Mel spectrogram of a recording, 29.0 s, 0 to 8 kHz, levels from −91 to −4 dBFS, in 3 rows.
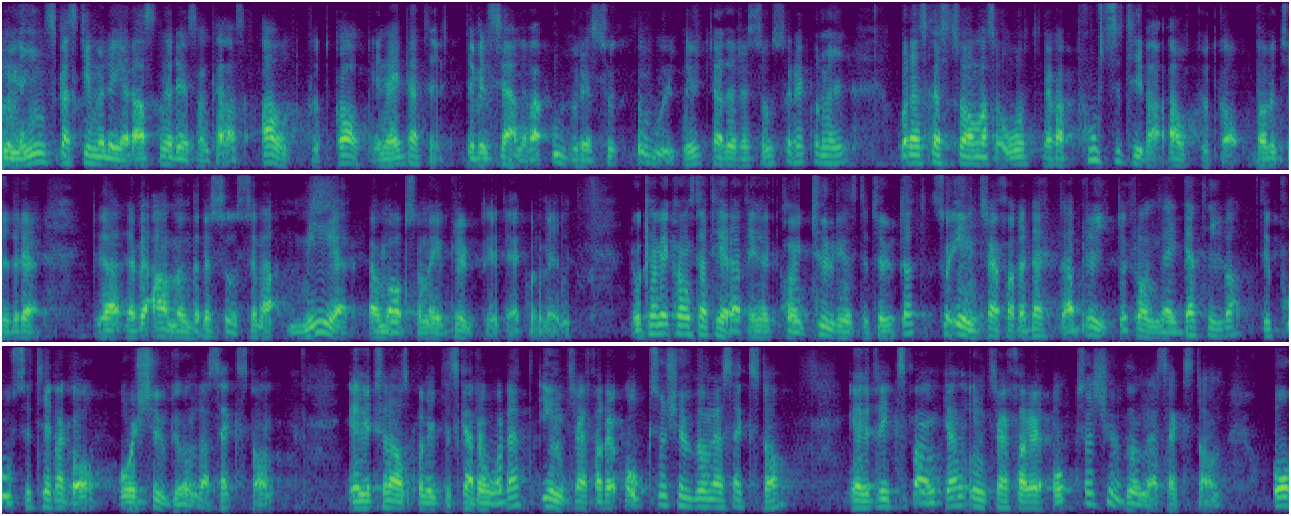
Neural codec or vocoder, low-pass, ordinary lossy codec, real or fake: codec, 16 kHz, 2 kbps, FreqCodec, smaller model; none; none; fake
